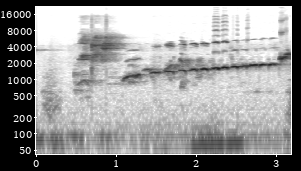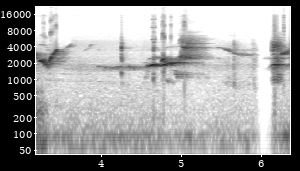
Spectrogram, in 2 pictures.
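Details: White-rumped shama song played as a lure to provoke other birds into singing: a long rising whistled glide climbing steadily, then buzzy and rich bursts, with brief pauses between phrases.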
